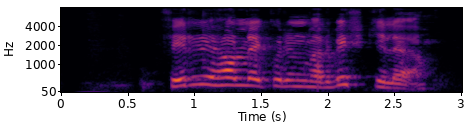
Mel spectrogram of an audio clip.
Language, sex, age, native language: Icelandic, female, 50-59, Icelandic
